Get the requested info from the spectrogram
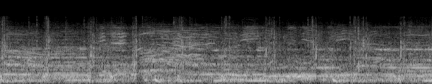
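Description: Music with a steady beat, over which a crowd of young children's voices shouts and chants.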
